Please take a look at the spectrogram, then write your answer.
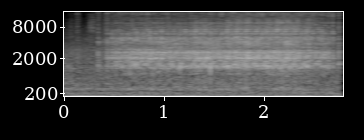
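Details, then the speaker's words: Penn 9500SS saltwater spinning reel after service, clicker noisemaker fitted: quick, even, crisp clicking as the spool turns, no grinding or roughness; clicker and reel working smoothly. "That's working fine. Nice and smooth reel."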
